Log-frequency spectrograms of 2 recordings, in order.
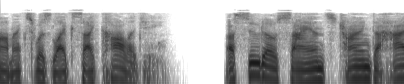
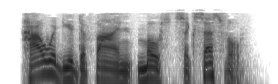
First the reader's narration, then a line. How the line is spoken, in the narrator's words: Art asked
